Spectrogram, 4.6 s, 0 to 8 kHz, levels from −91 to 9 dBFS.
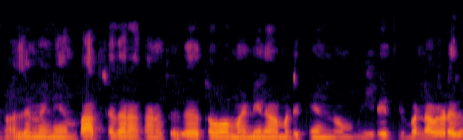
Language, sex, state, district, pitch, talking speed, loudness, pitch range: Kannada, male, Karnataka, Shimoga, 105 Hz, 115 wpm, -21 LUFS, 105-110 Hz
